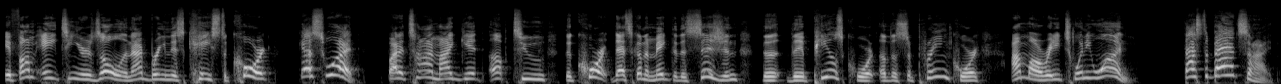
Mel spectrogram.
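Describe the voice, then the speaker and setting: A middle-aged man hosts a talk show and comments on the news. His pitch swings widely, and he drives his points home by repeating them. The sound is close and dry. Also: moderate pace, no echo. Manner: animated, emphatic, repeats points.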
